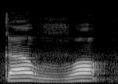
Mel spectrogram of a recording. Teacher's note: کاف کش والا باریک ہے اور را موٹا ہے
